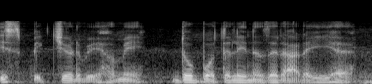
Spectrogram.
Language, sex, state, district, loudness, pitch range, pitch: Hindi, male, Assam, Kamrup Metropolitan, -17 LUFS, 95-105 Hz, 100 Hz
